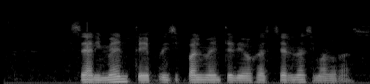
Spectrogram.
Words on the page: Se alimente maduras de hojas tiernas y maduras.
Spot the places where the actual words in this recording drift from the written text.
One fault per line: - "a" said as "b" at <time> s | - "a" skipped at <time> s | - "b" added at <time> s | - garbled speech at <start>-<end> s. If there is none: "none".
- "maduras" said as "principalmente" at 1.5 s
